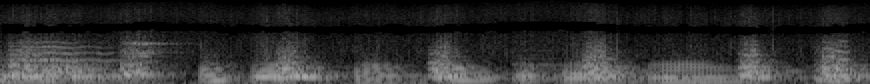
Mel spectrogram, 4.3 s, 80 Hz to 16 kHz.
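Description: A 1925 jazz orchestra record playing a blues, with the brass to the fore in a full, rhythmic ensemble passage. Some held notes carry a wavering vibrato.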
